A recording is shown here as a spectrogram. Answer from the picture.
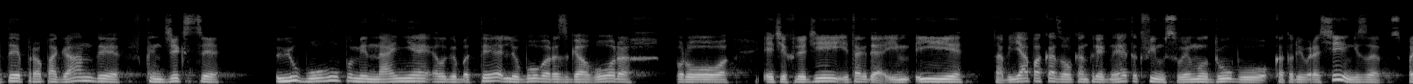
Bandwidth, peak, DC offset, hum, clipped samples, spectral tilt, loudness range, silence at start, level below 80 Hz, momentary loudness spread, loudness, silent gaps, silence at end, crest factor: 11.5 kHz; -12 dBFS; under 0.1%; none; under 0.1%; -7 dB/octave; 2 LU; 0 s; -60 dBFS; 7 LU; -25 LUFS; none; 0 s; 14 dB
